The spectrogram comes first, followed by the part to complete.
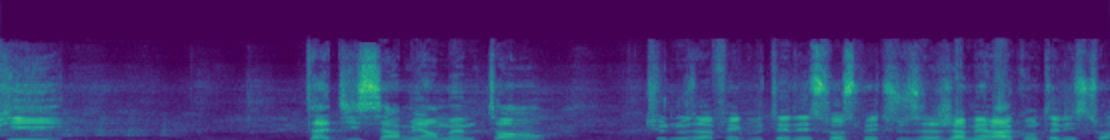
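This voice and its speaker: With music in the background, a man speaks at a high pitch. He takes long, frequent pauses. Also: ordinary pitch variation, moderate pace. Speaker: brewer, audience member. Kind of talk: audience question. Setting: stage with audience at beer festival.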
